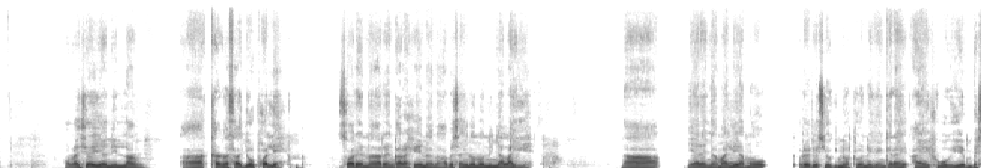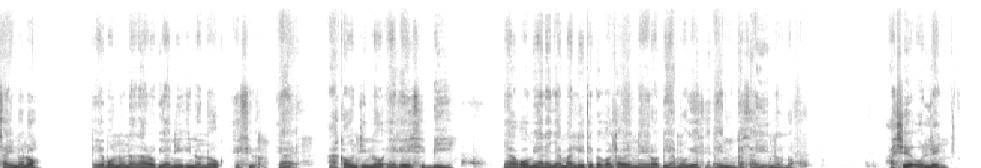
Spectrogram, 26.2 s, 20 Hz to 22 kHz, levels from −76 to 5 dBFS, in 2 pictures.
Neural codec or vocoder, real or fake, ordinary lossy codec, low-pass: vocoder, 44.1 kHz, 128 mel bands, Pupu-Vocoder; fake; none; none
